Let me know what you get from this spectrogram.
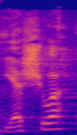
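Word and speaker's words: Yeshua (ישוע): Jesus' name, they probably didn't say it like Jesus. It sounded more like Yeshua.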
